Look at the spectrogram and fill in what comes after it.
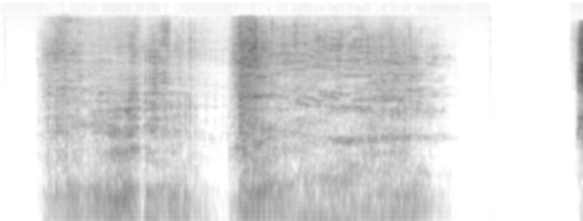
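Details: Tiger roaring: a deep, rasping roar of about two seconds, then a longer rumbling roar lasting over two seconds, followed by silence.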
